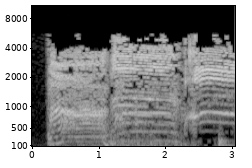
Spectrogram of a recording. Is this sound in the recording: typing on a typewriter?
no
